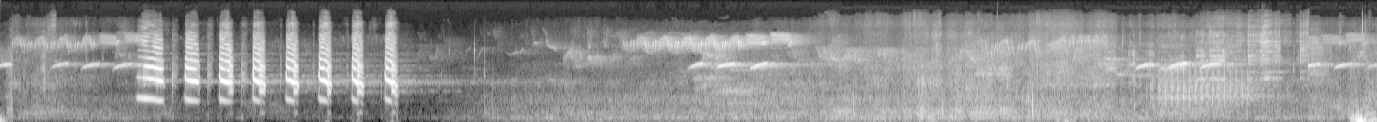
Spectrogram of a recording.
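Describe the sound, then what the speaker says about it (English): A hunter plays a wooden box call in the Missouri spring woods, scratching out a rapid run of about seven sharp, raspy yelps. Quieter rustling and distant bird calls follow. "I'm just going to hit the box call a little bit"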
